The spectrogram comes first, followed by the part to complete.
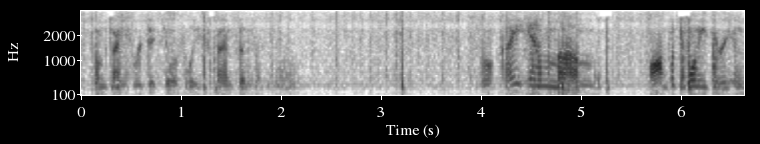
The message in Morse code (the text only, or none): none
